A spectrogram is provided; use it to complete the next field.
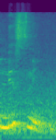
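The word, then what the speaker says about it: listening: Movie দেখি আর কি করে, লিসনিং টু মিউজিক। দেখো এটার সঠিক উচ্চারণ হবে লিসেনিং না, এটা সঠিক উচ্চারণ হবে লিসনিং, লিসনিং, নো লিসেনিং না, লিসনিং।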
